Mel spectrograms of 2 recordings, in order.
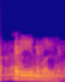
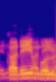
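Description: First: ਕਰੀਮੁਲ as one word, long 'ree'; unhurried ਕਰੀਮੁਲ, kreee-mul in one piece; correct joined reading. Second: ਕਰੀਮੁਲ broken up as 'karee-mul', quickly; fast ਕਰੀਮੁਲ with a full first 'ka'; mistaken reading. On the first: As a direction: model ਕਰੀਮੁਲ joined, stretching the ee. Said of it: "ਇਸ ਦਾ ਉਚਾਰਨ ਹੈ". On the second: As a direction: say ਕਰੀਮੁਲ wrongly, splitting off the mul. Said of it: "ਇਹਨੂੰ ਕਰੀਮੁਲ ਨਹੀਂ ਪੜ੍ਹਨਾ". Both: Shown as a demonstration.

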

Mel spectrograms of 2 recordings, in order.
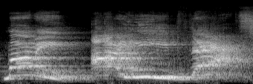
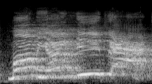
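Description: First: Put-on high shrill little-boy shout; child yelling. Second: Put-on high, loud little-boy shout; child yelling. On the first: Small boy shouting at his mom for a truck, high loud whine. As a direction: yell it like a toddler demanding a toy. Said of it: "One of the kids yelps out". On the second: Boy yelling at his mom again for the yellow truck, high and loud. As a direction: demand it again like a stubborn toddler. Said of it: "And again he yelled".

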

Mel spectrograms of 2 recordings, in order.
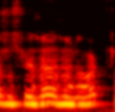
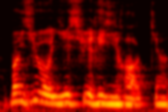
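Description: First: Louder, put-on robot-golem voice; mock Rigirock voice. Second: Said in the usual way. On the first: Streamer playing Rigirock greeting viewers, mock golem voice. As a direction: boom it out as the stone golem. Plays the Pokémon introducing itself.

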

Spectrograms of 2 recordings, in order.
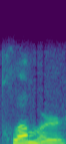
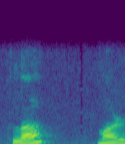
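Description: First: Said in the usual way. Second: "Plumber" split as plum, pause, ber; syllable by syllable. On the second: Shown as a demonstration. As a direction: count out both parts of "Plumber". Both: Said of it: "كم عدد المقاطع".

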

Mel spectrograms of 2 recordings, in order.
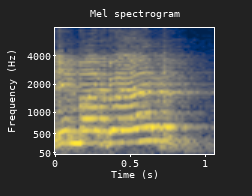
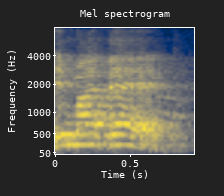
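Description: First: High, loud preacher's call. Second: Said in the usual way. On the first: Retold or imitated. Preacher booming at the gang. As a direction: boom it like a pulpit opener. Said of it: "I put on my preacher's voice". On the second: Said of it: "plain take before preacher voice".

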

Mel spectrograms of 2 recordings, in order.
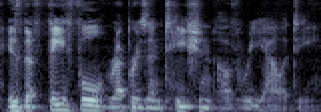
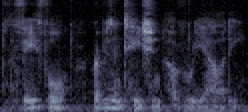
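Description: First: Said in the usual way. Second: Soft whispered repeat. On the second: Shown as a demonstration. Teacher repeats the definition in a soft whisper. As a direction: whisper it again, much softer.

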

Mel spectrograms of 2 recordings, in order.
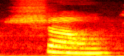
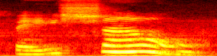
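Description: First: PEI... XÃO, with a pause between; syllable by syllable. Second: Said in the usual way. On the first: Shown as a demonstration. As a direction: break "Peixão" into two separate syllables. ("Peixão" silabado: pei... xão) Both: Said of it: "cortada em pedacinhos".

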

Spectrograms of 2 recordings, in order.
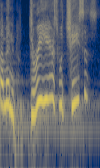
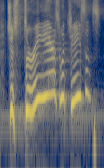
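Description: First: Slow, higher, three pressed; stress on three. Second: Fervent preaching. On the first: Pastor marvelling to the church, three stressed. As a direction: lean on "three" and draw it out. Preaching climax. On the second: Pastor stirring the congregation, rising fervour. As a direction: swell up on "Just three years with Jesus". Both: Real, not acted.

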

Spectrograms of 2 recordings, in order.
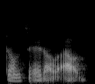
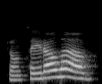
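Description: First: Hushed. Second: Firm and loud, punching it out; emphatic. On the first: To the staff, quietly repeating the warning. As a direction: drop to a soft, low murmur. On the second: To the staff, firmly warning them. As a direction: stress the warning hard. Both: Shown as a demonstration.

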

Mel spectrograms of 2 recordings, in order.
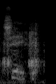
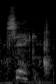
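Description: The two takes are said the same way.

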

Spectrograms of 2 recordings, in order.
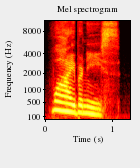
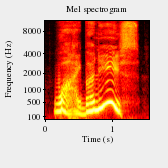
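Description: First: Slower, bewildered question with the name; aunt repeating her question, bewildered and still dismayed. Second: Loud, slow shocked cry of a name; aunt shocked to see her niece's bobbed hair, crying out loudly and slowly. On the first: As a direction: ask her why, more puzzled than shocked. Aunt asks again, more subdued. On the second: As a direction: gasp out her name in horror. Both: Acted.

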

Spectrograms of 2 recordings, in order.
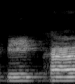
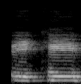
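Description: First: ਪੇਖਾ with the last vowel as open ai; open ai ending. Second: ਪੇਖੇ ending in narrow long e; close e ending. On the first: Teacher giving the correct reading, ਪੇਖਾ with open ai. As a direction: end ਪੇਖਾ on a wide 'ae'. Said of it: "ਸਹੀ ਉਚਾਰਨ ਹੈ". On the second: Teacher showing the congregation's mistake, ਪੇਖੇ with close e. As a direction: close the final vowel of ਪੇਖੇ. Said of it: "ਗਲਤ ਉਚਾਰਨ ਹੈ". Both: Shown as a demonstration.

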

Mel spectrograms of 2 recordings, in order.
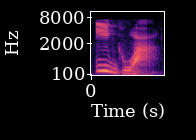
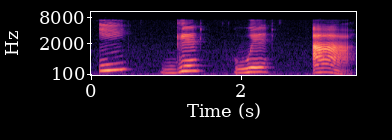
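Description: First: Said in the usual way. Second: "I, g, ły, a" as four separate high sounds; sounded out phonemes. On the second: Shown as a demonstration. Teacher sounding out the first word for pupils, phoneme by phoneme. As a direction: isolate each sound of "I, g, ły, a" with pauses. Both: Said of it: "głoskuję pierwszy wyraz".

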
